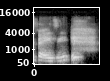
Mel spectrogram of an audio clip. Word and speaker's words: Feyzi: a little bit about yourself and have i butchered your name no it's faizy i am also a lecturer at goldsmiths working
